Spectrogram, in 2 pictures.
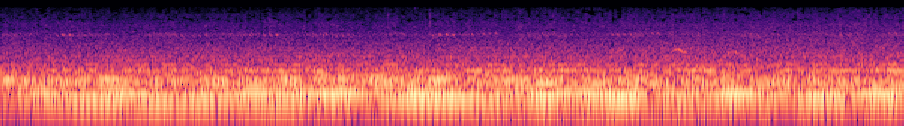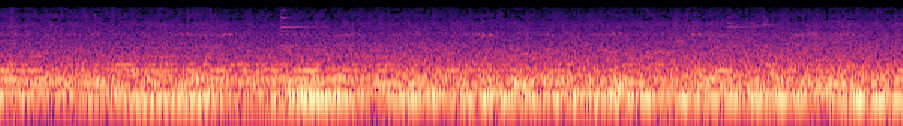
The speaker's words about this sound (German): Hör nur, der Wind, wie leise er die Nacht in die Stadt bringt und den Tag davonträgt. Es ist, als würde er uns den Weg zeigen.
